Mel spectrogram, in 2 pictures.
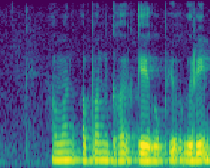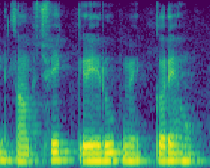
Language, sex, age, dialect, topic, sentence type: Chhattisgarhi, male, 18-24, Northern/Bhandar, banking, statement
